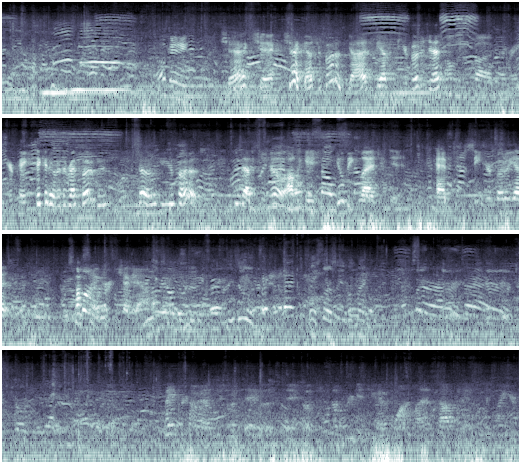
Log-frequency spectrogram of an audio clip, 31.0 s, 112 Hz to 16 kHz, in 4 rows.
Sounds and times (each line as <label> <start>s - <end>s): Male voice encouraging crowd 2.3s - 6.9s
Male voice encouraging crowd 7.7s - 15.7s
